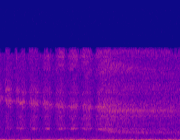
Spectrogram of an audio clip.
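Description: A steady low electrical hum under faint rubbing noise, with a few soft ticks in the first second.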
